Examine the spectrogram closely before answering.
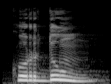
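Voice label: "curdun", Vernazzese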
